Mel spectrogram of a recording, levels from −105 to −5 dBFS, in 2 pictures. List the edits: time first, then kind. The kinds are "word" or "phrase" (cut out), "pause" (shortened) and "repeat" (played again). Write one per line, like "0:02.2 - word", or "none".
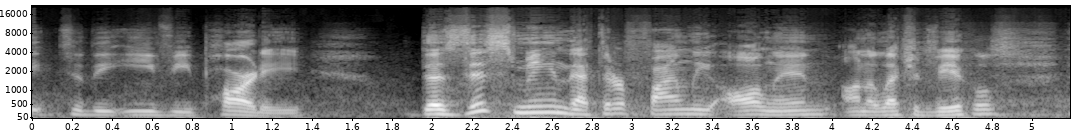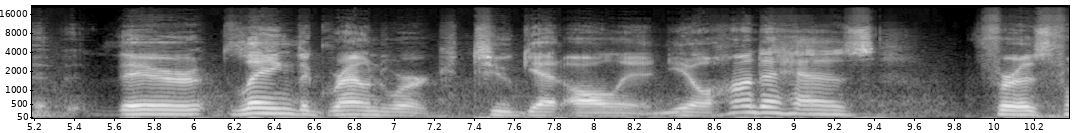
none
